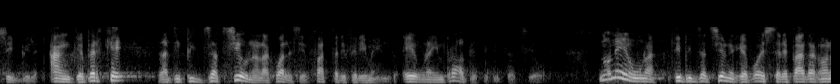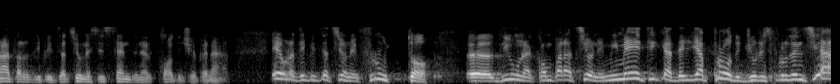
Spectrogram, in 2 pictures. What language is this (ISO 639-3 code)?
ita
